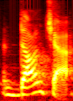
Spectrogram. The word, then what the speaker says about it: doncha: This is just how we pronounce these two words. Instead of saying don't you, we can just say don't cha.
